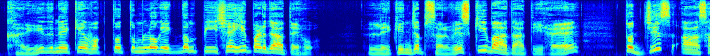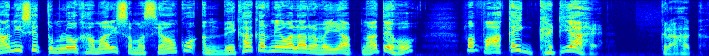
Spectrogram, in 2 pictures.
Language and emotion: Hindi, disgusted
